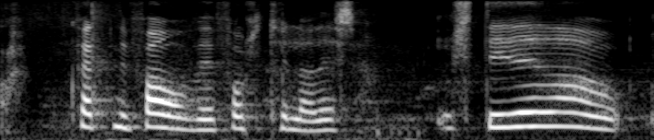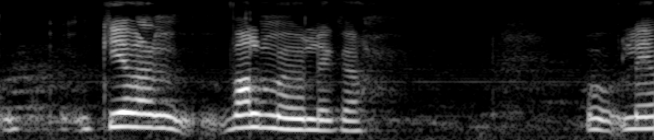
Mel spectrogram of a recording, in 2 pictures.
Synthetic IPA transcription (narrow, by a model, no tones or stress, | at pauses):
kʰvɛt̪nɪfaːwavɪðfowl̥t̪ʰːɪlawθɛsḁst̪iːðɪðaɔɣcɛːvanvalmœɣʏleːjka | ɔɣleː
